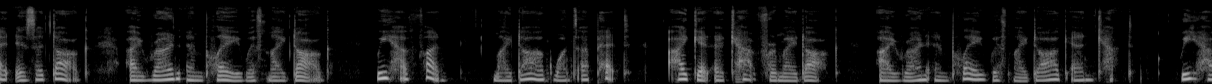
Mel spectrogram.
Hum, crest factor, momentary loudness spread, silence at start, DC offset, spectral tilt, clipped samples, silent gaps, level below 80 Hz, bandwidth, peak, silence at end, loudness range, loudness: none; 20 dB; 14 LU; 0 s; under 0.1%; -4.5 dB/octave; under 0.1%; none; -76 dBFS; 17 kHz; -12 dBFS; 0 s; 3 LU; -32 LUFS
